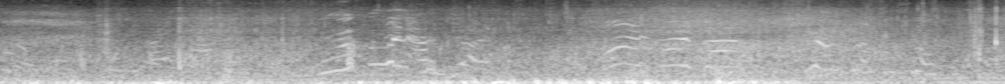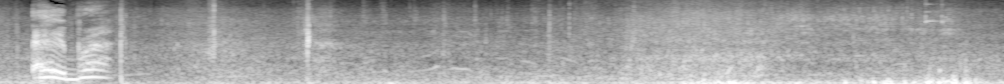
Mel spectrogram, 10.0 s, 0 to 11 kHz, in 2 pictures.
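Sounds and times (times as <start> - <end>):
small waves lapping on shore: 0.0 - 10.0
wind on microphone: 0.0 - 10.0.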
